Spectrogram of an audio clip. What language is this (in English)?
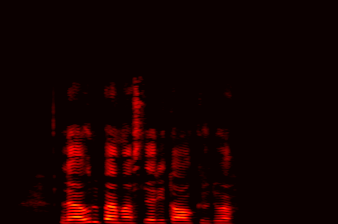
Central Kurdish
